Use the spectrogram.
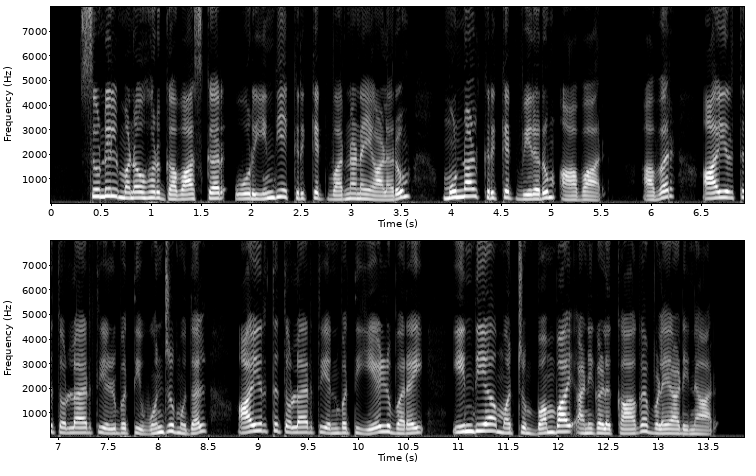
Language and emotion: Tamil, neutral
